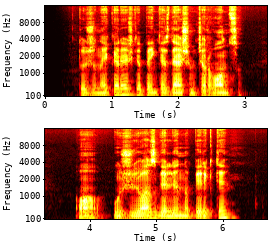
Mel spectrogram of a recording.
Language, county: Lithuanian, Vilnius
